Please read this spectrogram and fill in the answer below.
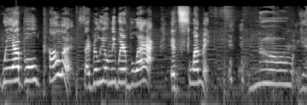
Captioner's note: laughs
